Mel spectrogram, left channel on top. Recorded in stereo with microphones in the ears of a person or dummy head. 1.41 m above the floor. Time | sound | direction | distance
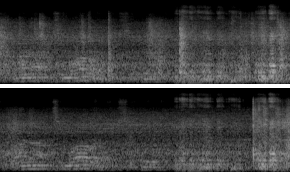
0.1 | a man speaking | 60° right (ahead or behind) | 2.5 m
1.7 | writing | 10° right (ahead or behind) | 0.6 m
